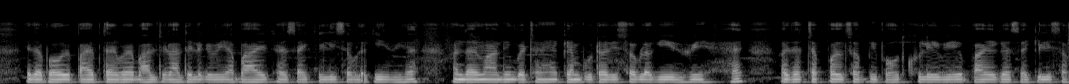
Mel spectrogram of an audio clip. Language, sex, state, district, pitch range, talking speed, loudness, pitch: Hindi, male, Bihar, Supaul, 110-115 Hz, 215 wpm, -26 LUFS, 115 Hz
